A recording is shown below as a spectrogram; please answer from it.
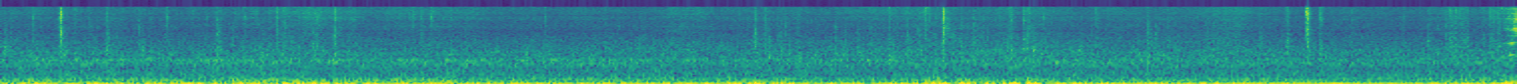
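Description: A car drives along a quiet, winding country road in Denmark, its steady low engine and tyre rumble continuous and close, with no voices over it.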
